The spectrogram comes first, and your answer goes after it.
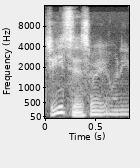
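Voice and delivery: put-on confused voice. Retelling own confused reaction to the other speaker: retelling own confusion. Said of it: "'Cause you confused me there".

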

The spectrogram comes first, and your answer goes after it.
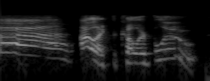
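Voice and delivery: squeaky voice, slow and sing-song. Recalling a match, speaker quotes Wada in a Mickey Mouse-like voice. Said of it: "He sounds like Mickey Mouse".

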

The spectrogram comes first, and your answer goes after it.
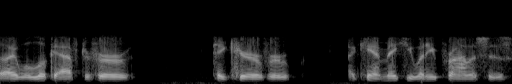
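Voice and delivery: ordinary talk

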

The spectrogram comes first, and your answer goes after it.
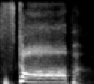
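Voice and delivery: urgent, high yell, drawn out on "stop". Retelling the first driving lesson with a son: retelling a yell. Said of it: "and I yelled".

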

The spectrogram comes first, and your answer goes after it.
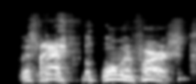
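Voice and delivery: mumbled, inarticulate, hardly articulated words. Quoting Nabi's answer to the old man: Nabi voice like inarticulate Sling Blade. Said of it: "Nabi's voice basically being somehow less articulate Sling Blade".

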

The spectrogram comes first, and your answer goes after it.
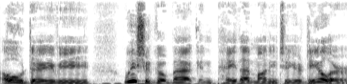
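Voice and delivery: weird talking-dog voice, with the name drawn out. Retelling a talking dog's line to the boy Davy, in Goliath's voice. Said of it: "That is kind of the dog's voice".

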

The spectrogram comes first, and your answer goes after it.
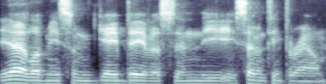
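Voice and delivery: ordinary talk

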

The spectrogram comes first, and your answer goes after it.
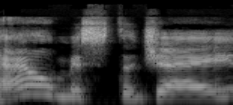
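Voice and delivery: very high, stock New York gal voice. Describing a game's secretary character, imitating her: stereotypical New York accent. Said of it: "doing the voice that is a very stereotypical".

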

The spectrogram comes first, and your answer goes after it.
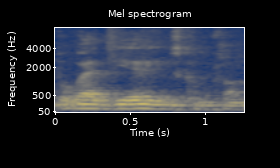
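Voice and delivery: ordinary delivery

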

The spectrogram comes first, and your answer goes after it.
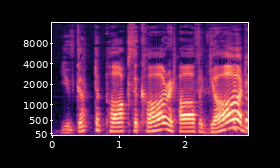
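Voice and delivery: put-on Newcastle Geordie accent. Speaker debuting a promised world-premiere accent for the others, in a Newcastle Geordie accent. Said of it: "The world premiere Newcastle accent".

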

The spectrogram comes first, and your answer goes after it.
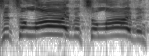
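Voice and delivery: high, loud, theatrical dramatic shout. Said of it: "It was very dramatic".

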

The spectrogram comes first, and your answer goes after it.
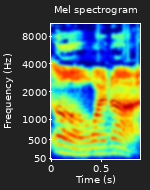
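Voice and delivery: sarcastic. Replaying their own earlier comment to the other speaker: imitating own sarcastic tone. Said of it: "I was being sarcastic".

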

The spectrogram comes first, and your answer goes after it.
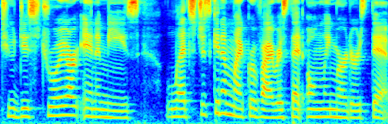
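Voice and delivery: normal talking voice

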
